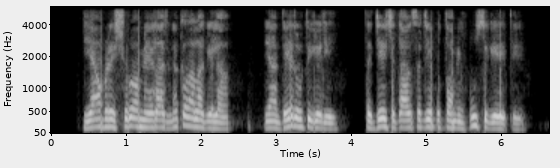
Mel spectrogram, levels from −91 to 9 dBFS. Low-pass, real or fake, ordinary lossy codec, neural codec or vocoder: 5.4 kHz; fake; AAC, 48 kbps; codec, 16 kHz, 4 kbps, FreqCodec, larger model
